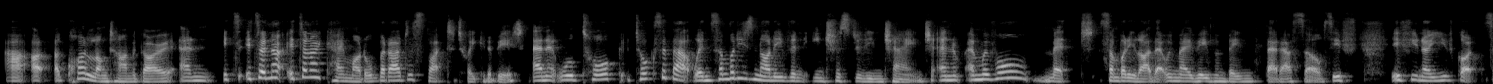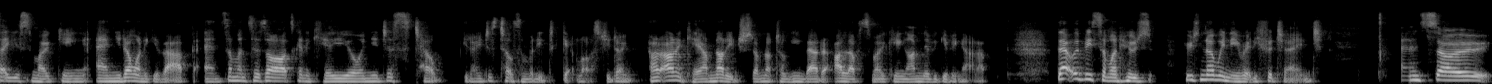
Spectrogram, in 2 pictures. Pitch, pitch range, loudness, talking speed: 165 Hz, 135-205 Hz, -26 LUFS, 250 wpm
